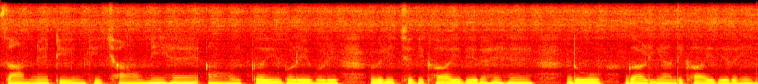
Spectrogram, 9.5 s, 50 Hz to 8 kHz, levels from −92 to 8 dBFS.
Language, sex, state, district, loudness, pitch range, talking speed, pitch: Hindi, female, Chhattisgarh, Korba, -16 LUFS, 155-165 Hz, 120 wpm, 160 Hz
